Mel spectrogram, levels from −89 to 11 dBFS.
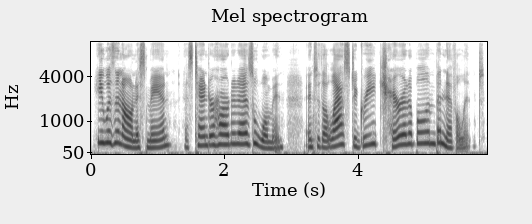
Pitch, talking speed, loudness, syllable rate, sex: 270 Hz, 190 wpm, -19 LUFS, 5.6 syllables/s, female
